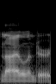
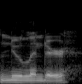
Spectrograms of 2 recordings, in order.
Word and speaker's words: Nylander: Like, I'd love to get Nylander again, or it's actually like pronounced Newlander. Newlander, that's how you say it.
